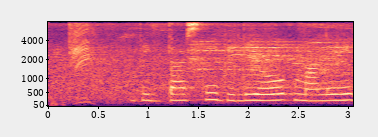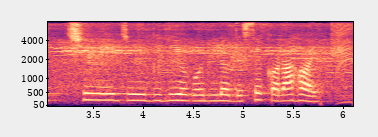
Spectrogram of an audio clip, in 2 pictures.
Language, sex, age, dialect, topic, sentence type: Bengali, female, 25-30, Jharkhandi, banking, statement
